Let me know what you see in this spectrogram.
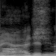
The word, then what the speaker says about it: Hauppauge: It's Hupapauge. H-A-U-P-P-A-U-G-E. Hupapauge. – Hupapauge. – Hupage. Yeah, sorry, Hupage.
